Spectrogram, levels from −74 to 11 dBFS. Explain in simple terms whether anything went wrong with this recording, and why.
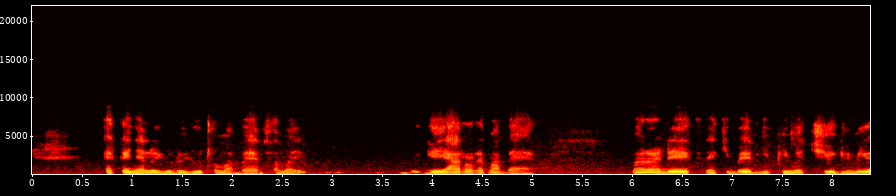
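Two problems come from the call's noise suppressor. The first, noise suppressor artifacts, runs through the whole clip: the suppressor pushes the room's background noise down hard between phrases and lets it back up under speech, so the leftover noise pumps.

The second is speech cut by the noise suppressor, heard at 2.92–3.10 s, 3.67–3.96 s and 4.55–4.78 s. In each spot the suppressor mistook quiet parts of the speech for background and turned them down with it, so short stretches sound swallowed or suddenly faint.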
